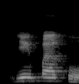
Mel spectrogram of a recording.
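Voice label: "jibaku", Malay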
